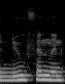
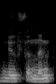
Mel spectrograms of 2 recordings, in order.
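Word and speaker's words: Newfoundland: We were going to New Finland, Canada. I haven't even heard of New Finland, Canada. It's spelled like new found Land and I was like, what are we going to do there?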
